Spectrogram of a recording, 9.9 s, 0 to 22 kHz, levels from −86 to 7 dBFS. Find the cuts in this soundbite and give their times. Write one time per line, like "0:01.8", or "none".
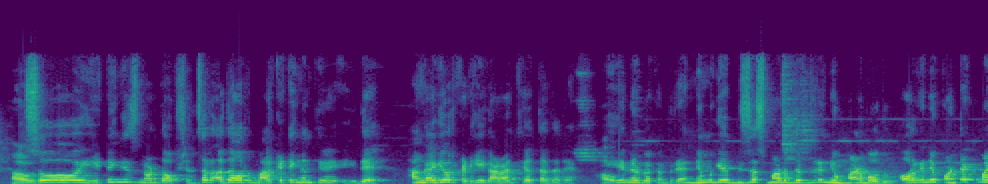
0:06.1

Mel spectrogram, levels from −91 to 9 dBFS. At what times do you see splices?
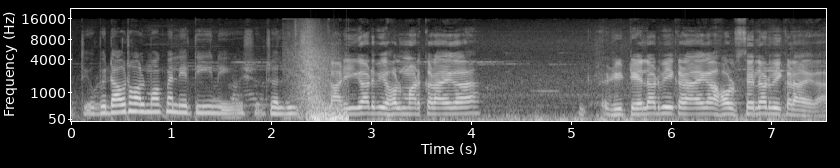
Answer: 0:02.4

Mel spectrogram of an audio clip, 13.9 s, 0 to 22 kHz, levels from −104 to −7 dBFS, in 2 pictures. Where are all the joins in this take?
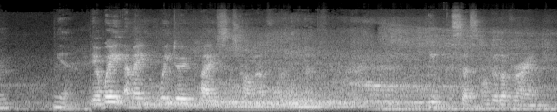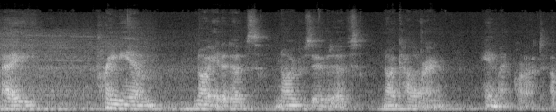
0:01.1

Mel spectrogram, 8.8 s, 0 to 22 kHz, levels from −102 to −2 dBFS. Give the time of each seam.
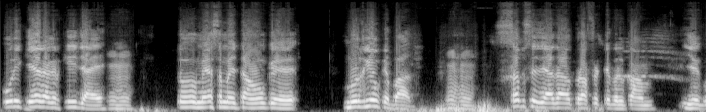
none

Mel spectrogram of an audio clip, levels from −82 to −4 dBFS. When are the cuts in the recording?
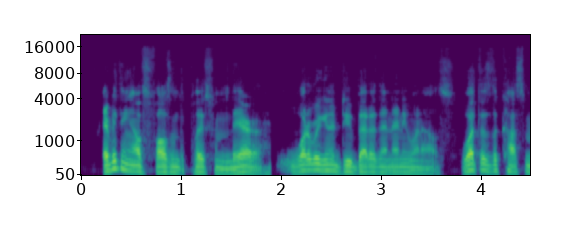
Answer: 0:01.9

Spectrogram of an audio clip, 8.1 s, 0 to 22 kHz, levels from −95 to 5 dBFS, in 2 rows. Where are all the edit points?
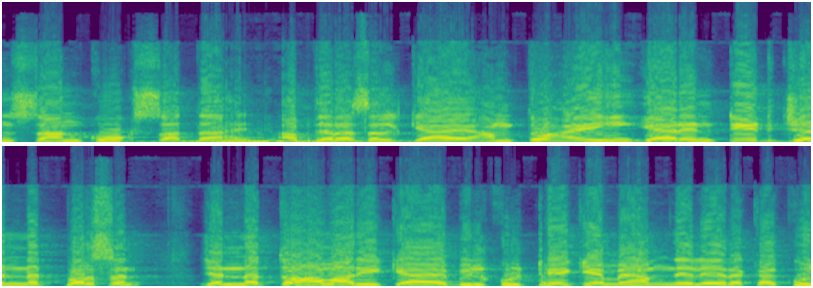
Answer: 0:01.3

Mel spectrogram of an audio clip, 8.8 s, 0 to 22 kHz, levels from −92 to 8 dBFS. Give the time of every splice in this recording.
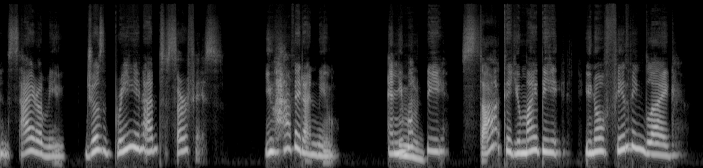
none

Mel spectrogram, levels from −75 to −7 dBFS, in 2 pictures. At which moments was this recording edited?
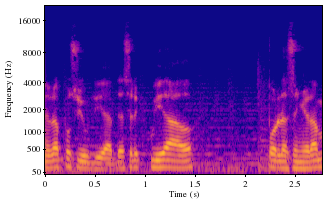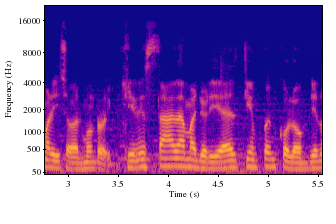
0:03.5

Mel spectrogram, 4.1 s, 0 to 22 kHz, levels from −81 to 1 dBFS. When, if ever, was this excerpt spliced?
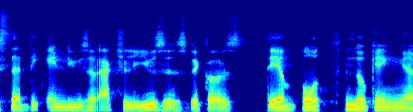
none

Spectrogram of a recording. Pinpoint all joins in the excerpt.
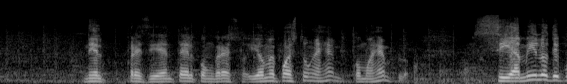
none

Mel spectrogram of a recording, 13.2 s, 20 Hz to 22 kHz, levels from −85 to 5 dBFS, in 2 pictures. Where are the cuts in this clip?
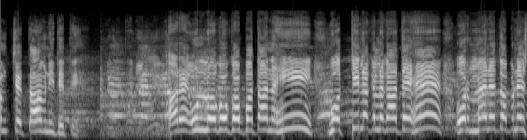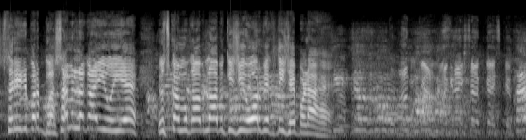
0:01.3

